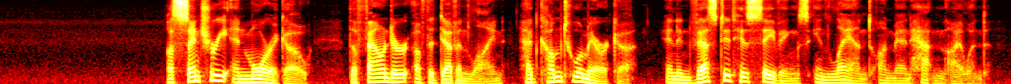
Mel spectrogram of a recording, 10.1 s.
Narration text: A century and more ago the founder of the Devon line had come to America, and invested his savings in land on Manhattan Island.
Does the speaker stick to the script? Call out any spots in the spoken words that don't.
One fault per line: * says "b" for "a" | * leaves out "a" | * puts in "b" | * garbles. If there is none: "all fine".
all fine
